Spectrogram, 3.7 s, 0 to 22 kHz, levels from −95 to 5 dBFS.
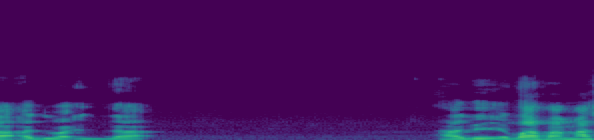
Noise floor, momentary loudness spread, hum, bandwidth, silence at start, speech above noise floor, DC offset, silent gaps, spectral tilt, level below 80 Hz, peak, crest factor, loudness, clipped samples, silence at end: -77 dBFS; 9 LU; none; 10 kHz; 0 s; 46 dB; under 0.1%; none; -6.5 dB/octave; -88 dBFS; -14 dBFS; 20 dB; -31 LUFS; under 0.1%; 0 s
